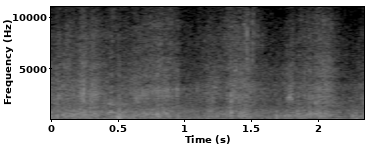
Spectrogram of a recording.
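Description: Faint footsteps and rustling as someone walks through a leafy crop of forage rape, under a low haze of outdoor noise.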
